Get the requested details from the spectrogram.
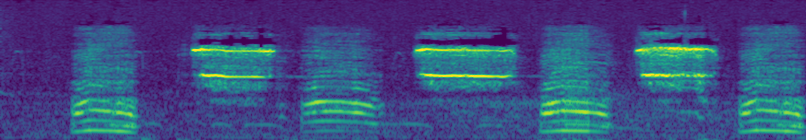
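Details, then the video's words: Donkey braying in a rhythmic hee-haw, alternating a squeaky, whistle-like high intake with a lower, harmonic, slightly falling exhale, each phrase about half a second, repeated several times. "Donkey, Donkey Sounds, Donkey Sound Effect ( Donkey Sounds Effect, Donkey Call, Donkeys Voice )"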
